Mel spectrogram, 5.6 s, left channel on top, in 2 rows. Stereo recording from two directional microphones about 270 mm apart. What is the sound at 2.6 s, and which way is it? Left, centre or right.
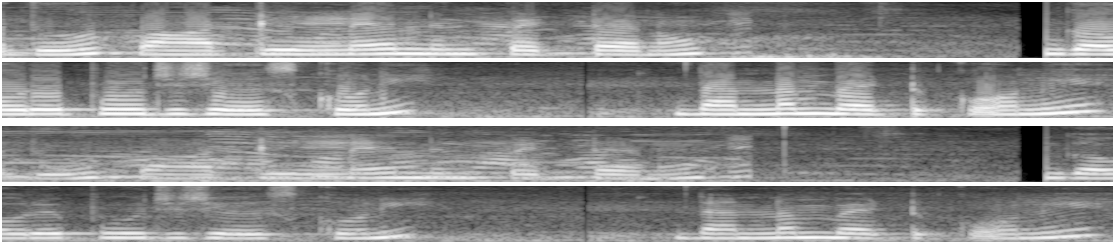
A woman's voice, centre.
